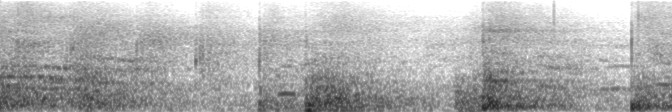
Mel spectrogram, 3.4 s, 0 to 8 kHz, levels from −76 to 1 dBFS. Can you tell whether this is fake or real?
fake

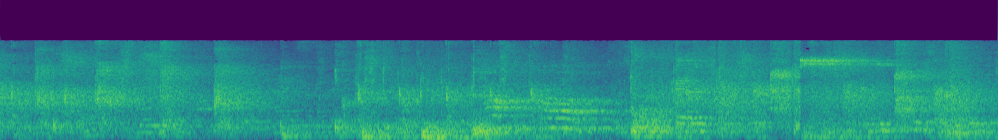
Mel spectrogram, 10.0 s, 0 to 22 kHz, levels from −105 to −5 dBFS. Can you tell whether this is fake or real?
real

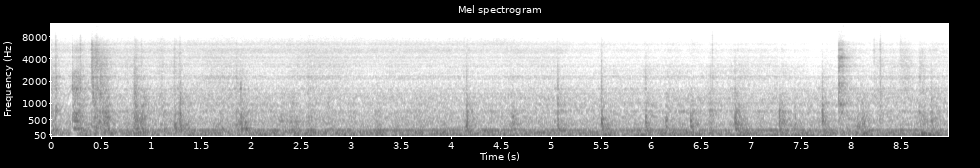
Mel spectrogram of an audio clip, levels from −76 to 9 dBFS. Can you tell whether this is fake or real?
fake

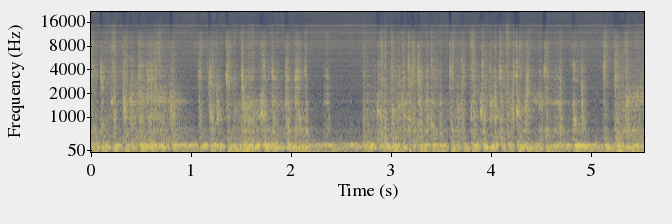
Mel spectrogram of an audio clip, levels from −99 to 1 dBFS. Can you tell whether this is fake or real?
fake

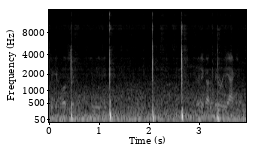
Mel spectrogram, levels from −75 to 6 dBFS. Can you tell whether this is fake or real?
fake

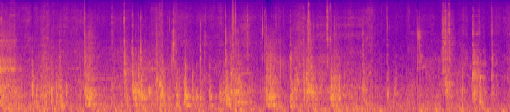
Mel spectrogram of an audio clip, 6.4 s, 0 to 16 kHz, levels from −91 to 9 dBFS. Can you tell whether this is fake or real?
real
